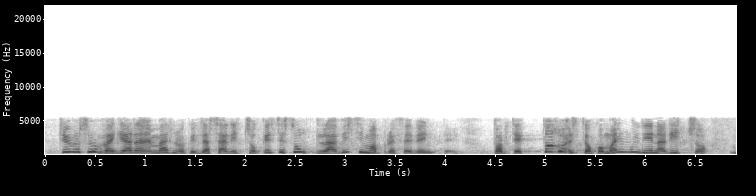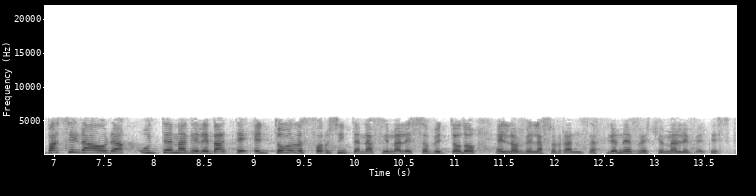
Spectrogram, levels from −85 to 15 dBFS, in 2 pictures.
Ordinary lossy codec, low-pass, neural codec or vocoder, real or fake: none; 5.4 kHz; codec, 24 kHz, 0.9 kbps, WavTokenizer, medium speech release version 1; fake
